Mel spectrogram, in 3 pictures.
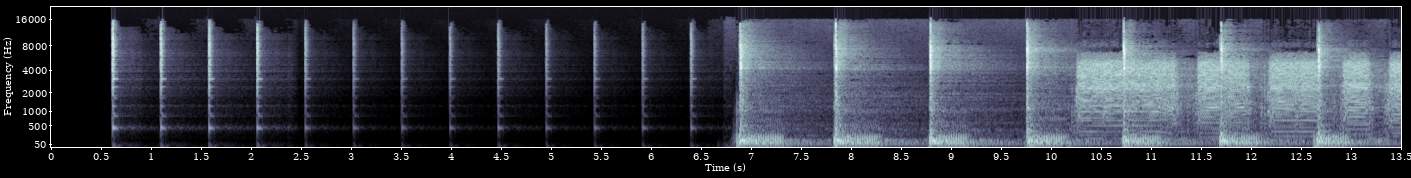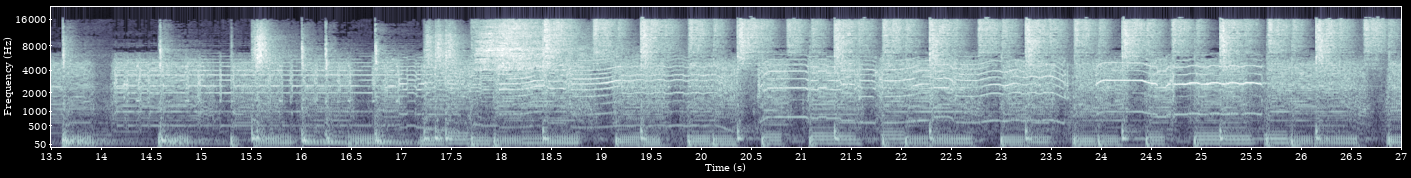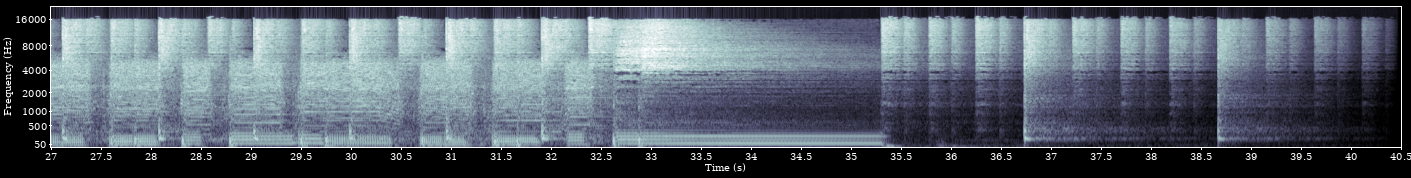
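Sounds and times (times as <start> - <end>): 
hard rock music: 6.9 - 35.5.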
